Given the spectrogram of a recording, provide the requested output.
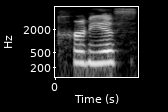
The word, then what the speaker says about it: courteous: cous friendly polite perfect courteous and this one actually with the T here really sounds like a d courteous C courteous yeah all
